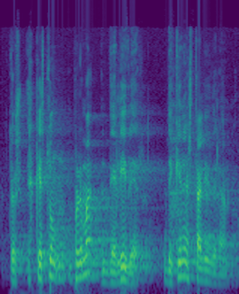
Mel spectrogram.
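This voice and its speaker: An impassioned man with a Spanish accent speaks at a book presentation, getting carried away and pausing on frequent hesitations. His voice sits at a middle pitch and carries a long, roomy echo from a large hall. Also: animated. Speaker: book author. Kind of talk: lecture-style book presentation. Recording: echoey hall.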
